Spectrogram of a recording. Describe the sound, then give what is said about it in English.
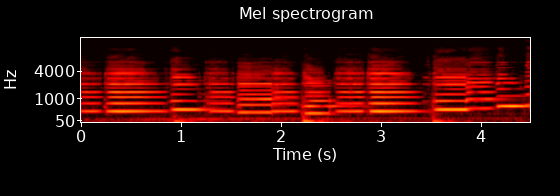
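Solo fiddle plays the tune Green Mountain plainly, without ornamentation. It is a clear run of separate bowed notes at a steady pace, each note sustained before the next, at moderate volume. “So if I were to play Green Mountain without any ornamentation, it would sound something like this.”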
